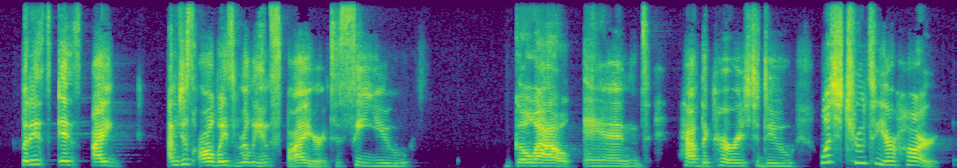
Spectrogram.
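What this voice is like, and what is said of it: Emotional, moved voice. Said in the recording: “Now I'm getting emotional.”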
